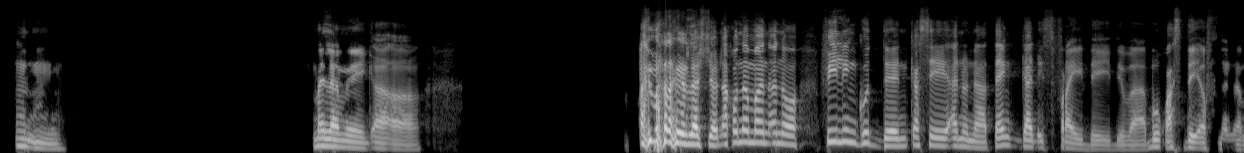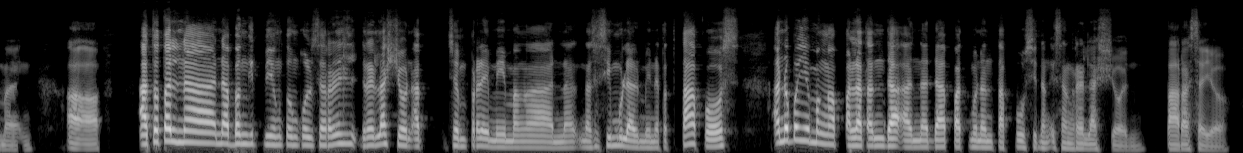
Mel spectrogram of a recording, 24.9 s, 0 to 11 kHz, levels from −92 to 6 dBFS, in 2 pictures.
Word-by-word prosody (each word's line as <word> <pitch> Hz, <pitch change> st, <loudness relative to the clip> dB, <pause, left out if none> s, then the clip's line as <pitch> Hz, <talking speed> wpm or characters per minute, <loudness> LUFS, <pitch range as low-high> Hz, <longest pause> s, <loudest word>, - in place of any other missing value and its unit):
Mm. 120 Hz, -10 st, -7 dB, 2.5 s
Malamig, 140 Hz, -7 st, +1 dB
oo. 100 Hz, -5 st, -5 dB, 2.2 s
Ay 270 Hz, -, +7 dB
parang 260 Hz, -2 st, +9 dB
relasyon 195 Hz, -4 st, +6 dB
ako 200 Hz, -, 0 dB
naman 235 Hz, -3 st, +2 dB
ano 205 Hz, -4 st, +1 dB, 0.2 s
feeling 250 Hz, -1 st, +1 dB
good 225 Hz, -5 st, -3 dB
din 160 Hz, 0 st, 0 dB
kasi 175 Hz, -2 st, -3 dB
ano 160 Hz, -1 st, -4 dB
na 125 Hz, -4 st, -4 dB
thank 165 Hz, -3 st, -4 dB
God 145 Hz, -3 st, -1 dB
it's 130 Hz, -, -12 dB
Friday 95 Hz, -3 st, -7 dB
di 95 Hz, +1 st, -13 dB
ba 95 Hz, +2 st, -8 dB
bukas 140 Hz, -2 st, -4 dB
day 130 Hz, -1 st, -3 dB
off -, -, -11 dB
na 105 Hz, -, -13 dB
naman 90 Hz, -2 st, -13 dB, 0.3 s
oo, 100 Hz, 0 st, -1 dB, 0.4 s
at 200 Hz, -, +7 dB
total 255 Hz, +1 st, +7 dB
na 235 Hz, -2 st, +5 dB
nabanggit 205 Hz, -1 st, +1 dB
mo 190 Hz, -1 st, -2 dB
yung -, -, -10 dB
tungkol 180 Hz, -1 st, -3 dB
sa 180 Hz, +1 st, -2 dB
rel 205 Hz, +2 st, -2 dB
relasyon 180 Hz, +1 st, 0 dB
at 150 Hz, -, -3 dB, 0.2 s
siyempre 165 Hz, -1 st, -2 dB
may 140 Hz, -1 st, -3 dB
mga 130 Hz, 0 st, -4 dB, 0.2 s
na 125 Hz, 0 st, -6 dB
nasisimulan 145 Hz, +1 st, -3 dB
may 130 Hz, 0 st, -7 dB
natatatapos. 165 Hz, +2 st, -1 dB, 0.3 s
Ano 275 Hz, +4 st, +6 dB
ba 290 Hz, -, +3 dB
yung 270 Hz, -3 st, -1 dB
mga 195 Hz, -2 st, -1 dB
palatandaan 165 Hz, -5 st, +2 dB
na 140 Hz, -, -1 dB
dapat 145 Hz, 0 st, -1 dB
mo 145 Hz, -, -7 dB
ng 135 Hz, -1 st, -3 dB
tapusin 130 Hz, -1 st, -8 dB
ang -, -, -16 dB
isang 115 Hz, -2 st, -9 dB
relasyon 95 Hz, -6 st, -9 dB, 0.2 s
para 95 Hz, 0 st, -3 dB
sayo? 75 Hz, -4 st, -11 dB
155 Hz, 145 wpm, -24 LUFS, 125-190 Hz, 2.5 s, parang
